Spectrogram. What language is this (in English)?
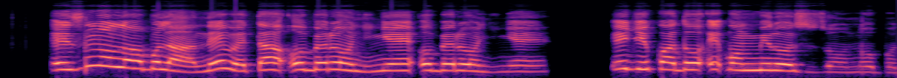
Igbo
